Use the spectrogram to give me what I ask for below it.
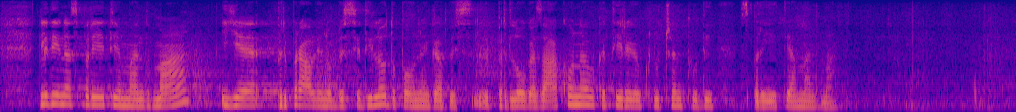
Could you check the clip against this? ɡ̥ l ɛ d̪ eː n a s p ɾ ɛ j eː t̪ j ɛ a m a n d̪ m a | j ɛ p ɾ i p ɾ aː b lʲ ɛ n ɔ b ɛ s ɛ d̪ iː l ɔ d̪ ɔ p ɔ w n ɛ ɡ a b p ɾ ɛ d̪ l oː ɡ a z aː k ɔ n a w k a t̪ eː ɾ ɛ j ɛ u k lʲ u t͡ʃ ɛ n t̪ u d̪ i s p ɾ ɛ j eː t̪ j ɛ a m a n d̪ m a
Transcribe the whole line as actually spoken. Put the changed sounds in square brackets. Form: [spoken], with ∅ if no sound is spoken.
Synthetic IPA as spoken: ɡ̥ l ɛ d̪ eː n a s p ɾ ɛ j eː t̪ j ɛ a m a n d̪ m a | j ɛ p ɾ i p ɾ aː [w] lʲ ɛ n ɔ b ɛ s ɛ d̪ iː l ɔ d̪ ɔ p ɔ w n ɛ ɡ a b p ɾ ɛ d̪ l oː ɡ a z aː k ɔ n a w k a t̪ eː ɾ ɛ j ɛ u k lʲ u t͡ʃ ɛ n t̪ u d̪ i s p ɾ ɛ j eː t̪ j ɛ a m a n d̪ m a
